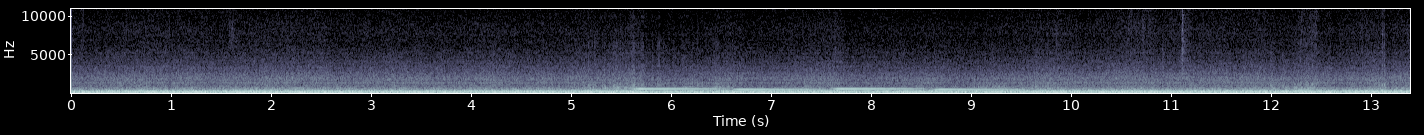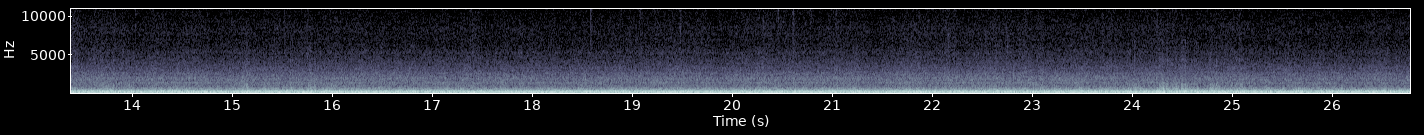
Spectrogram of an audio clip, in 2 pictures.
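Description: A jet engine roars steadily from inside an airliner cabin.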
